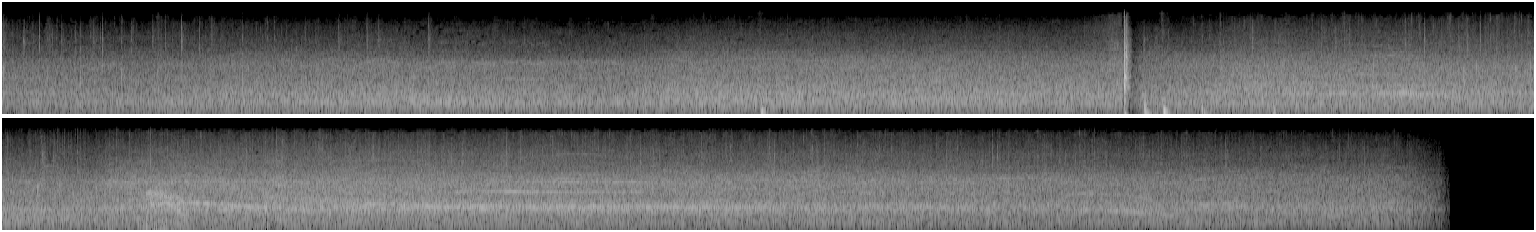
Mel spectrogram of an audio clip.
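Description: A large crowd murmurs and cheers steadily in a big stadium.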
